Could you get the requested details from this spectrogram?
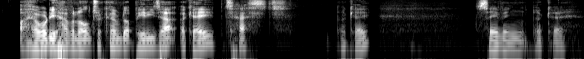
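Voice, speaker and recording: A man talks with an English accent. His tone is dark and mellow. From England. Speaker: music producer streamer. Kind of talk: live stream tutorial. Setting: live stream. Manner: casual thinking aloud. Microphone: quiet on stream.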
